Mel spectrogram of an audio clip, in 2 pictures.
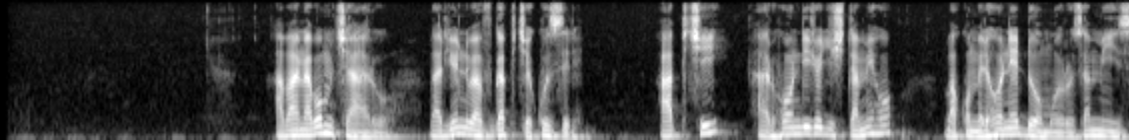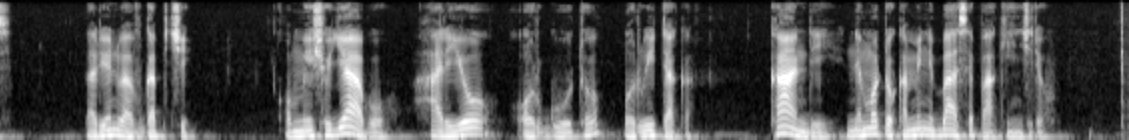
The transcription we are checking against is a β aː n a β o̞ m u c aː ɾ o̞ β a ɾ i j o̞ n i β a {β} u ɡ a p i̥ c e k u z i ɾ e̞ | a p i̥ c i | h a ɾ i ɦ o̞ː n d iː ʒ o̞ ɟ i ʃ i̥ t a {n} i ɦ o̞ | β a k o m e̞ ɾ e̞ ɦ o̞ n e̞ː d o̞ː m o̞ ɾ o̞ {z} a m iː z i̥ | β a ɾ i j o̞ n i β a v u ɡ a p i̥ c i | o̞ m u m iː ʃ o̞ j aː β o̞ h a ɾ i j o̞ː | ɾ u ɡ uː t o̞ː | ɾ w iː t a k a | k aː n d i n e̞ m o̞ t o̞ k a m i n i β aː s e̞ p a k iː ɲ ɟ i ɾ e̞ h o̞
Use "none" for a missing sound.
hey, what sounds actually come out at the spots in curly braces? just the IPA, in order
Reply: v, m, z

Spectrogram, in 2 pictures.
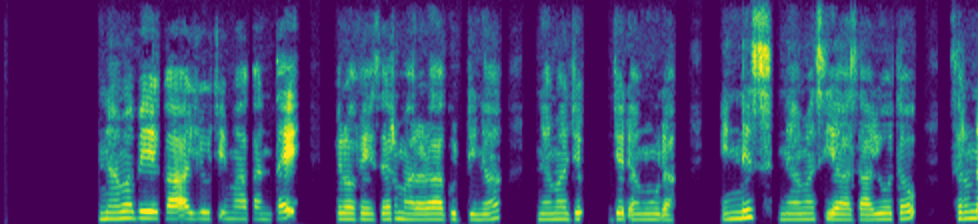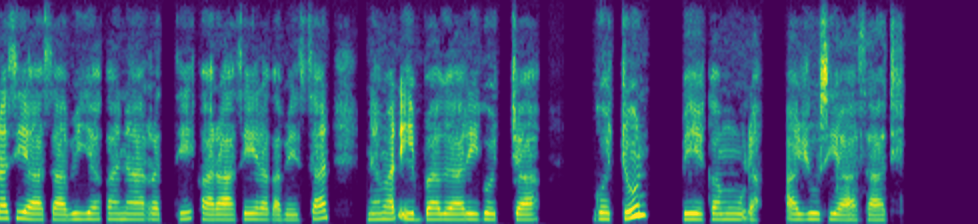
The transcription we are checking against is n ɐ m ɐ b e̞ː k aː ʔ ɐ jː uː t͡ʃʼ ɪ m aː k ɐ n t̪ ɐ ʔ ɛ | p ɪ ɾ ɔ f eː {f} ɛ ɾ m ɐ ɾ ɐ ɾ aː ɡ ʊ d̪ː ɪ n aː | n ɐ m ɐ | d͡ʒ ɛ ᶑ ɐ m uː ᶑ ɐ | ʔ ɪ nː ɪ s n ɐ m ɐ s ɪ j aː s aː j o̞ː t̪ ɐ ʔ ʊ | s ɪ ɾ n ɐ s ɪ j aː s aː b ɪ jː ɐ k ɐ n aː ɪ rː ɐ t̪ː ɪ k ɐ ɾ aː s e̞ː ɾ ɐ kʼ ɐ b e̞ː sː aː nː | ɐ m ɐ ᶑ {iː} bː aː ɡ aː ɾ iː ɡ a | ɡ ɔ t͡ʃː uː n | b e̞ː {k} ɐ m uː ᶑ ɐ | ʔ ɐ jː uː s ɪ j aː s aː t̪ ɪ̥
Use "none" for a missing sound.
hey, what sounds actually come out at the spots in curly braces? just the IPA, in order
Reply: s, iː, k

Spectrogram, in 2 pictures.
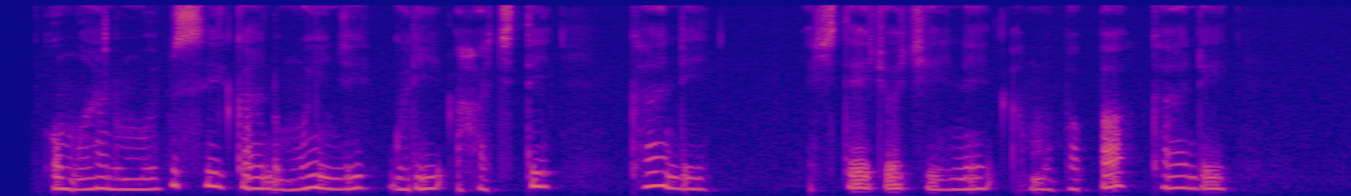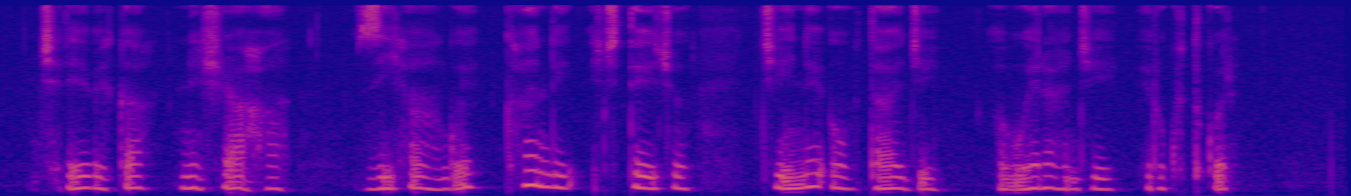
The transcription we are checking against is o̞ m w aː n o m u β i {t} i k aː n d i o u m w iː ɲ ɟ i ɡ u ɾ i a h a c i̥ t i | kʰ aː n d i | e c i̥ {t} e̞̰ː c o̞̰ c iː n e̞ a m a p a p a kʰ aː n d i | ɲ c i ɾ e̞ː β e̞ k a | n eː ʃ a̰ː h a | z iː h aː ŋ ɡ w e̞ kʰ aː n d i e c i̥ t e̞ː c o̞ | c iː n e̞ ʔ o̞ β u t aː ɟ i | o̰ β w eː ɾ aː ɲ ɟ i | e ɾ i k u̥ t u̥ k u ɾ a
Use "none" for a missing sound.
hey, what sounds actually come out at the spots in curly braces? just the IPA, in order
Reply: s, t

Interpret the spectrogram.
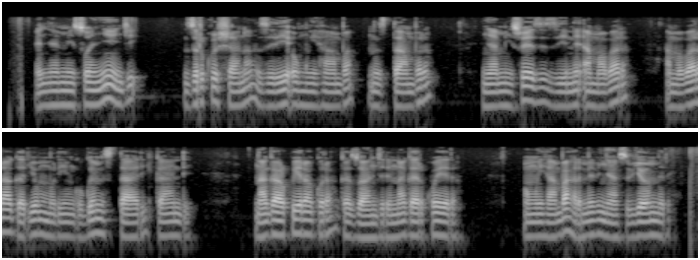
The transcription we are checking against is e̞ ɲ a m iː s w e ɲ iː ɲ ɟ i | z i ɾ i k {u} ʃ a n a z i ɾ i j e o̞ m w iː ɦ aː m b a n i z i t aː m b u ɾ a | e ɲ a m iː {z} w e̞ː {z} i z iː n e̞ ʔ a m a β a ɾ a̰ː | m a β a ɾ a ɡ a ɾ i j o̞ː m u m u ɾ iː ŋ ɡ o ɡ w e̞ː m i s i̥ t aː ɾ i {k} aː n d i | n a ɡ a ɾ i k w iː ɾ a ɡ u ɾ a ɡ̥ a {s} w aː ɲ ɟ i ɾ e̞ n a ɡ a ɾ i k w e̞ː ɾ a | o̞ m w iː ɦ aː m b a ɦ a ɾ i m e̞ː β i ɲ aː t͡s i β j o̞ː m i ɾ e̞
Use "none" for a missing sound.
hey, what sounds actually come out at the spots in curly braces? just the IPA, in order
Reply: u, s, z, k, z

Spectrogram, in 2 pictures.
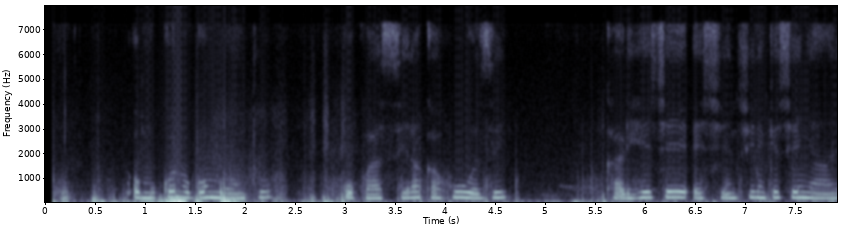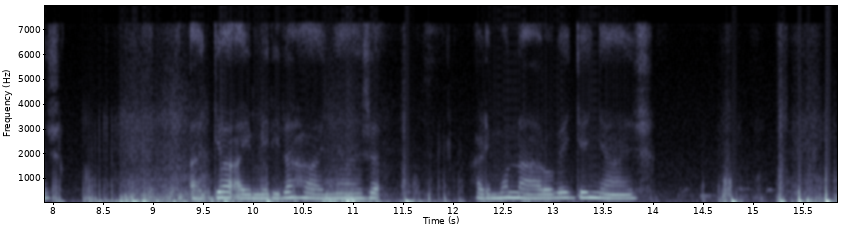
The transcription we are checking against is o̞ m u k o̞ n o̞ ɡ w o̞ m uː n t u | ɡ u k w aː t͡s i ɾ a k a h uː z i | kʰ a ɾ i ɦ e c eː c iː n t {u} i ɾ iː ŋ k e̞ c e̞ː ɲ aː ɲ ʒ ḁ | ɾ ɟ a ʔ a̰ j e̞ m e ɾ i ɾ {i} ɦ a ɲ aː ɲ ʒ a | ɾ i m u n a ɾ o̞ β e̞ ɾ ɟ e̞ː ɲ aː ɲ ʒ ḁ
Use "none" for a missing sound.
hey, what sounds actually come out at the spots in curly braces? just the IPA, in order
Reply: u, a

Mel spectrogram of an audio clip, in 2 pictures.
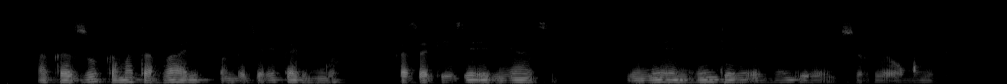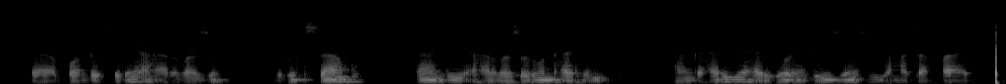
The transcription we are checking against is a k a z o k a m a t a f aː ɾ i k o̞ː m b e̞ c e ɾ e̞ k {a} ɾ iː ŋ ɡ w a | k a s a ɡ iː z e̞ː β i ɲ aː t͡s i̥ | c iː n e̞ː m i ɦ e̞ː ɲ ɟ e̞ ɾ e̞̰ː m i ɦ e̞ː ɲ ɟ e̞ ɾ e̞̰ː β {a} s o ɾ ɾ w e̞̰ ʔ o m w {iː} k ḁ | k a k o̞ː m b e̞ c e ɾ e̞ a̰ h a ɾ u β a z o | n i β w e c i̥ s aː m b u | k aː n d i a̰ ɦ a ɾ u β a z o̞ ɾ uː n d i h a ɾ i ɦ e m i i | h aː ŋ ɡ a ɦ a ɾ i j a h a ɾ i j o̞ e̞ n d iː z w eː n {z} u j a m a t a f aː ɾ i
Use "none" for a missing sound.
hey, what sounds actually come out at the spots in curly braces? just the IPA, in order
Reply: a, i, iː, z

